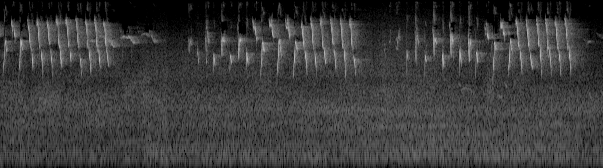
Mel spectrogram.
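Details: Tennessee Warbler singing a high, rapid three-part staccato song, "ticket ticket chip chip sit sit sit", of chips that speeds into a final run, given three times with short pauses between.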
